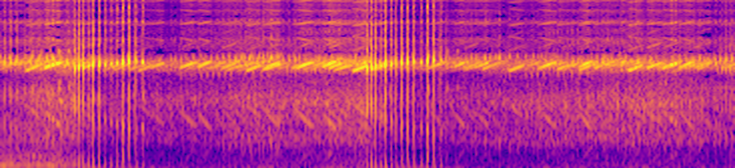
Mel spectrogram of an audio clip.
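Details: Western chorus frog, among the first frogs to call in spring, giving two rising, rapid-pulsed trills like a thumb run along a comb, with spring peepers chorusing behind, in a flooded farm field where they often share breeding ponds.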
